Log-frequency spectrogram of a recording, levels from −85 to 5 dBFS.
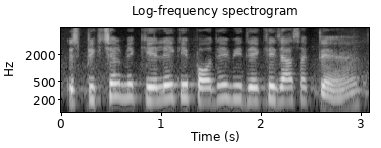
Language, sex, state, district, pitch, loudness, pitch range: Hindi, male, Arunachal Pradesh, Lower Dibang Valley, 200 Hz, -15 LUFS, 190-220 Hz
